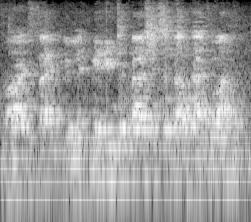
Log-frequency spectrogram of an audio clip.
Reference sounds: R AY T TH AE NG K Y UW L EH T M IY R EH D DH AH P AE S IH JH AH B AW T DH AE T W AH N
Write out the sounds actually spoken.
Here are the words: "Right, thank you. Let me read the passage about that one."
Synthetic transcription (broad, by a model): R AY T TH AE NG K Y UW L EH T M IY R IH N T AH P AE SH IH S AH B AW T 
